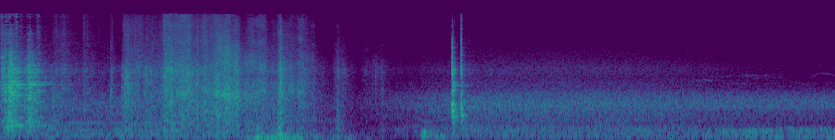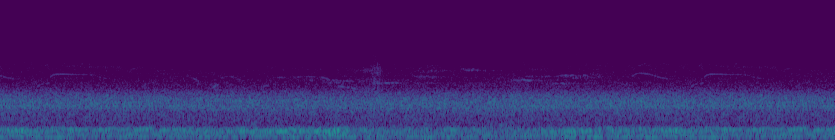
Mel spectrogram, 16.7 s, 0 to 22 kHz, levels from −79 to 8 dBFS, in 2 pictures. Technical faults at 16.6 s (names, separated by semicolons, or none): none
